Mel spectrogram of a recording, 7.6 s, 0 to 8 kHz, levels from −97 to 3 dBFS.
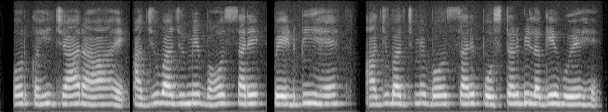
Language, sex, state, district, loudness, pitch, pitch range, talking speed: Hindi, female, Maharashtra, Pune, -15 LUFS, 230 Hz, 215-235 Hz, 165 wpm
